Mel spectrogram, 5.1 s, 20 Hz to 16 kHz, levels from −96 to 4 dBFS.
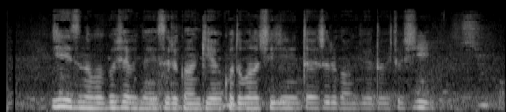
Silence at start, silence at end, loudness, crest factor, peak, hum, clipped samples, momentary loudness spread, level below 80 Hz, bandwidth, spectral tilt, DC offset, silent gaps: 0.05 s; 0 s; -31 LUFS; 16 dB; -16 dBFS; none; under 0.1%; 16 LU; -72 dBFS; 11.5 kHz; -6 dB/octave; under 0.1%; none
